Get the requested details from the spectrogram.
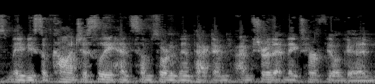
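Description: Noticeable background noise sits behind the voice. It belongs to a man with a fairly low pitch. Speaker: music producer friend. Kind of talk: casual chat.

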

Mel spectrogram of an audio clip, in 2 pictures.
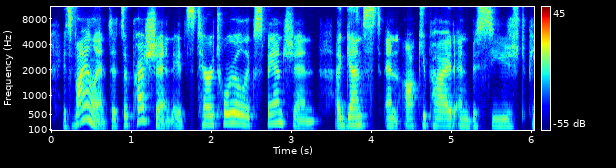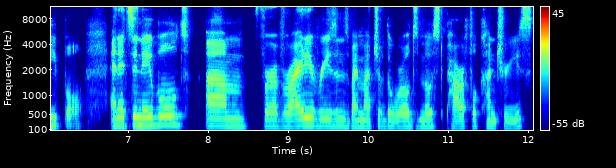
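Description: Against a quiet background, a woman with an American accent talks at a moderate pace with ordinary pitch variation. It is a plain, everyday voice. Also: medium pitch for a woman. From US, moved from West Bank at age four. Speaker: public health professor. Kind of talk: interview.

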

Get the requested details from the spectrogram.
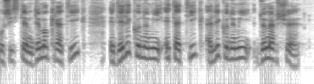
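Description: In a Polish accent, a man talks at a moderate pace and a fairly high pitch, the recording very clean with a silent background and a dry, close sound with no echo. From Poland. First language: Polish (speaking French). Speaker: professor. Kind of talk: conference talk. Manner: formal.

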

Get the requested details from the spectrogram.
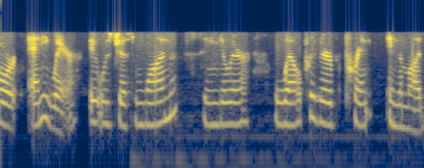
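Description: A normal speaking voice with an American accent and ordinary pitch variation. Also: woman. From North Carolina, Outer Banks. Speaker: science teacher. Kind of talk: voicemail story.

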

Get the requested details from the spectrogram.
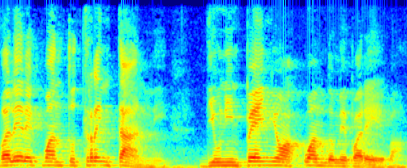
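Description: A man's high voice at a fairly slow pace. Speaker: livestream host. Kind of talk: casual livestream monologue. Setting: live video stream.

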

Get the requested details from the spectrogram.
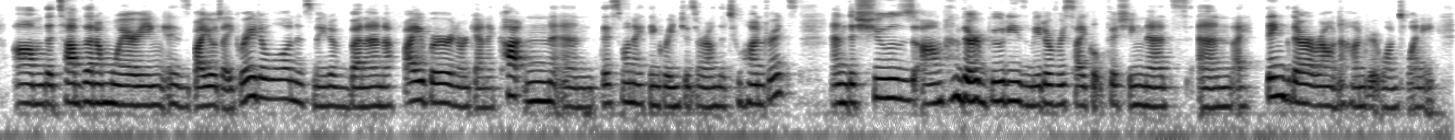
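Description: With a Spanish accent, a woman talks at medium pitch and a moderate pace, with hardly any pauses. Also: fairly even intonation. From Bolivia. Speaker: ethical lifestyle entrepreneur. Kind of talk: casual interview.

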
